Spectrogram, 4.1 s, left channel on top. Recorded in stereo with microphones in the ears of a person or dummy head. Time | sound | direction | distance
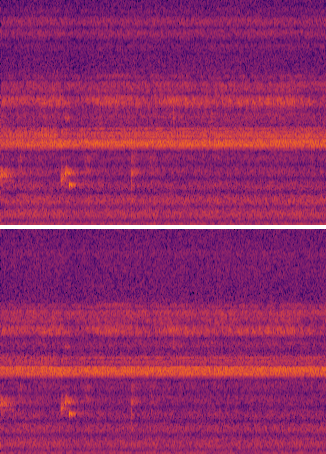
0.0 | an insect | 25° left (ahead or behind) | ?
